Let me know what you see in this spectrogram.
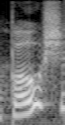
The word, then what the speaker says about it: Bosch: Bosch is how you pronounce the appliance.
